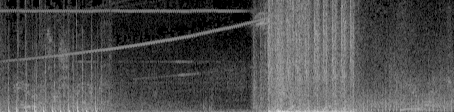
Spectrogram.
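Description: Automatic gunfire in the battle royale game Apex Legends, a loud rapid burst of evenly spaced shots at the start, then a denser, harsher volley of fire a few seconds later.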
